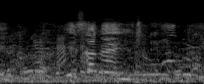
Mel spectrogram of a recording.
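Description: Speech: people talking, over a background murmur of crowd chatter.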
